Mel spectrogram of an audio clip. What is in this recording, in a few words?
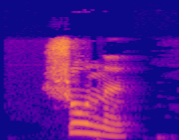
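"шуны", Komi, female; kpv audio dict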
